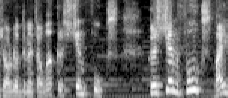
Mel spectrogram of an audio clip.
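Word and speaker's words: Fuchs: लेकिन उससे पहले लेफ्ट बैक एक और शॉट आउट देना चाहूंगा, क्रिश्चियन फूक्स भाई, फूक्स है उसका pronunciation, don't get it wrong.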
